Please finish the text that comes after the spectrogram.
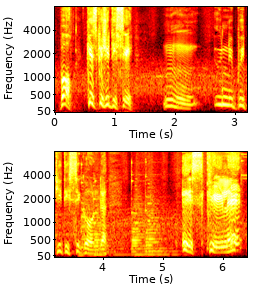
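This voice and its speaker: A man playing a stern, principled coach in an animated cartoon, with emphatic delivery. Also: fairly high pitch, takes it slowly, faint music behind, full character voice. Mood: hesitant.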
